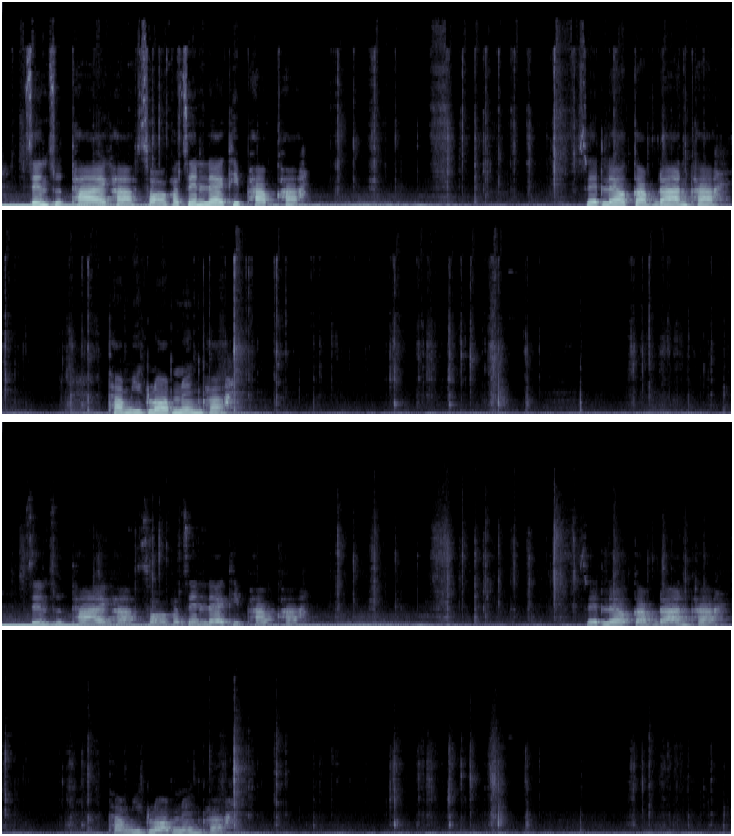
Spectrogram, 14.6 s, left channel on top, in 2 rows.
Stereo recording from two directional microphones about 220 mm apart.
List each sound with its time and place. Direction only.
0.3 s a woman's voice: 50° left (ahead or behind)
3.3 s scissors: centre (ahead or behind)
4.5 s typewriter: 5° right (ahead or behind)
5.8 s a woman's voice: 50° left (ahead or behind)
8.4 s a woman's voice: 55° left (ahead or behind)
11.7 s biting: 5° right (ahead or behind)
